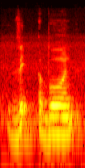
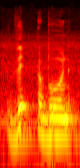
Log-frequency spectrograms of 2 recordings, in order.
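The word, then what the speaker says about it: ذِئْبٌ: Le loup, par exemple, se dit dhi'bun, dhi'bun, je fais un coup de glotte. Dhi'bun, dhi'bun.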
